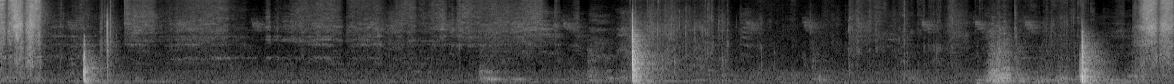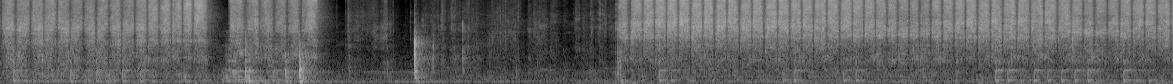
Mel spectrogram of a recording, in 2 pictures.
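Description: Wood being hand-sanded with sandpaper on a block, in quick back-and-forth strokes. The sanding stops after about a second and leaves a quieter stretch with a few sharp knocks. It comes back in short spells from about halfway, then runs steadily and louder through the last seven seconds.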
